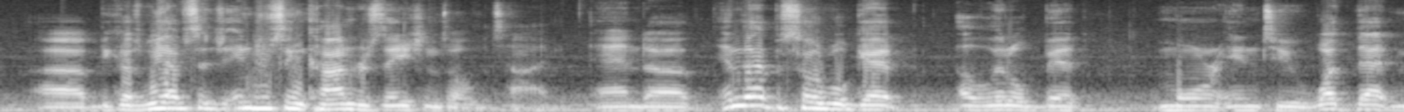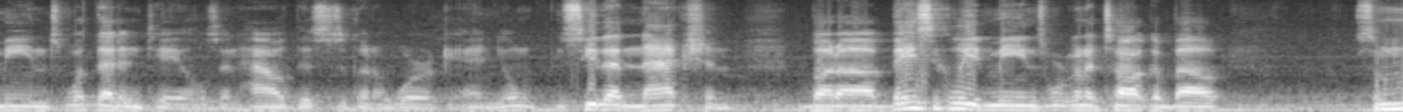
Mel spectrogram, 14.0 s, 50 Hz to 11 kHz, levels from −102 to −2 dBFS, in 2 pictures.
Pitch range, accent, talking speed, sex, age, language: 110-135 Hz, American, 225 wpm, male, 30-49, English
